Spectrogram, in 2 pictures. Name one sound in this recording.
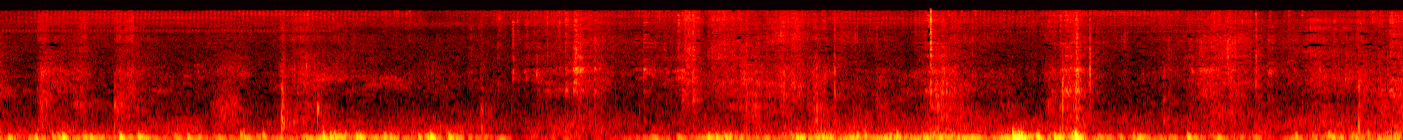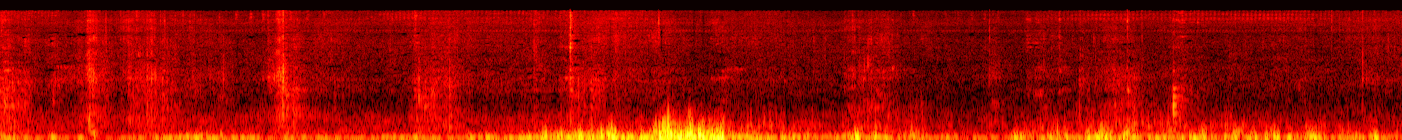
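A hoe chops into dry soil with dull thuds.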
